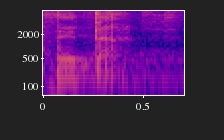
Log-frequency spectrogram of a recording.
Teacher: for those people in Spain that do the variation they do the Theta like a th sound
